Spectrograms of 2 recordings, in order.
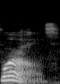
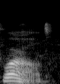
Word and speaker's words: world: word second world world the L is really soft ah soft it's soft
